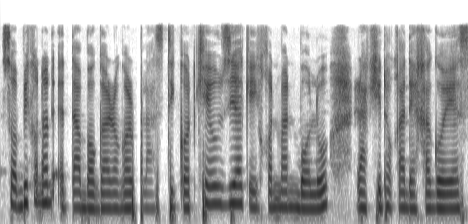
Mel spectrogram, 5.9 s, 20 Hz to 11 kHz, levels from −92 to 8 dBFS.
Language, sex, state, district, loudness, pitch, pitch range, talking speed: Assamese, female, Assam, Kamrup Metropolitan, -15 LUFS, 190 Hz, 180-205 Hz, 135 wpm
